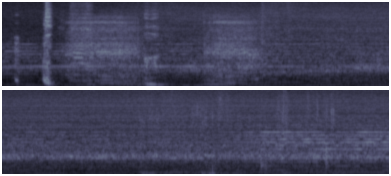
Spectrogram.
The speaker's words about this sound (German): Der Föhn ist an, aber... Da ist keiner drin.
